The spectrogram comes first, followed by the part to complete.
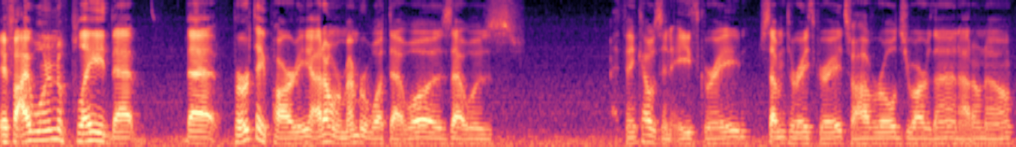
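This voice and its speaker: The man has a normal speaking voice, medium in pitch, with ordinary pitch variation. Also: moderate pace. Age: 30s. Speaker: amateur paintball player and construction worker. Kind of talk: casual chat.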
